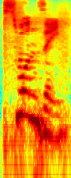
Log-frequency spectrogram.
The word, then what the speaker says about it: Swansea: But he's in yeah he's in is it Swansea? Is that how you say it? Swansea, yes.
